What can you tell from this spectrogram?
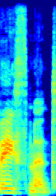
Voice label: "basement", female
